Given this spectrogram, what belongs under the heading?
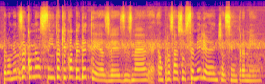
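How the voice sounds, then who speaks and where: A woman with a high, bright voice muses tentatively on the panel as a dance artist. A faint hiss sits behind her. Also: brisk. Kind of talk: panel discussion.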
